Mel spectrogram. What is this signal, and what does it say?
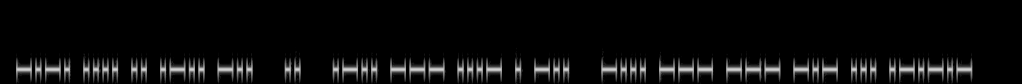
Morse code, heard as a keyed tone, about 25 wpm, 700 Hz. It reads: CHILD I LOVED BOOKS.
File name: practice / 25wpm / Sentences with 3-Word Phrases - 25wpm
